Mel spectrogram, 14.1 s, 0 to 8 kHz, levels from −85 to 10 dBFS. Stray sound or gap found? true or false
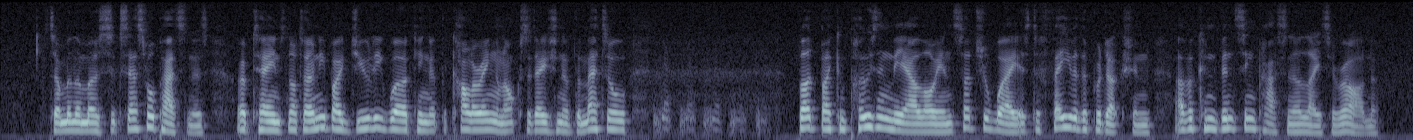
true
